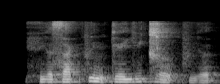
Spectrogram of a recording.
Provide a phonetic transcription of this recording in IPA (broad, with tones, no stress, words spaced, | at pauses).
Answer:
hi˧ə̯sa˧˥k̚fi˥˨n ke˧ji˧˥t͡ɕɤː˧˩p̚fi˩ə̯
